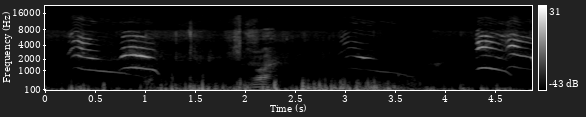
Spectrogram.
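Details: Motherless kitten crying in short falling mews, three or four in a few seconds, partly masked by loud low rumbling handling noise and nearby human voices.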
